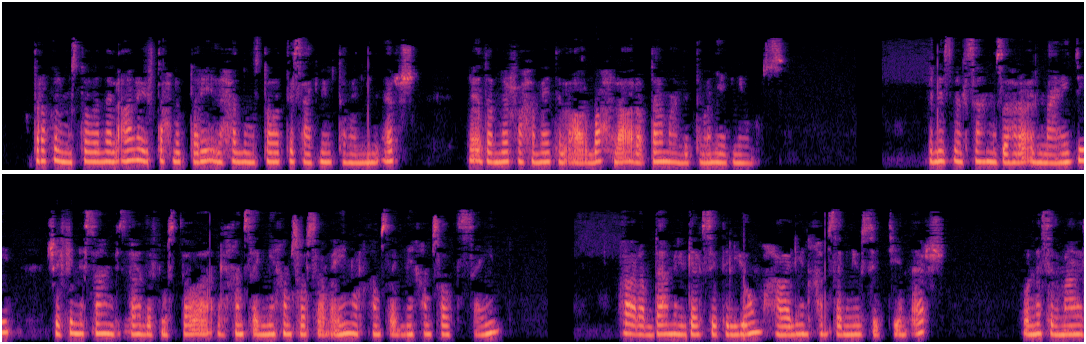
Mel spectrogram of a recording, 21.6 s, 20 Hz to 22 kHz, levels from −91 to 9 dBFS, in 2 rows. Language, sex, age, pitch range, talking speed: Arabic, female, 20-39, 210-230 Hz, 140 wpm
